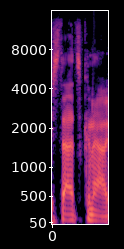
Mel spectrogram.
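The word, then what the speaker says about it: Stadskanaal: What's the pronunciation of that? Stadscanal? Yeah, sorry, Stadscanal, yeah.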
